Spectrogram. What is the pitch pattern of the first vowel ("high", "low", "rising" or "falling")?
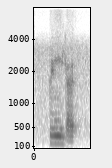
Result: high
